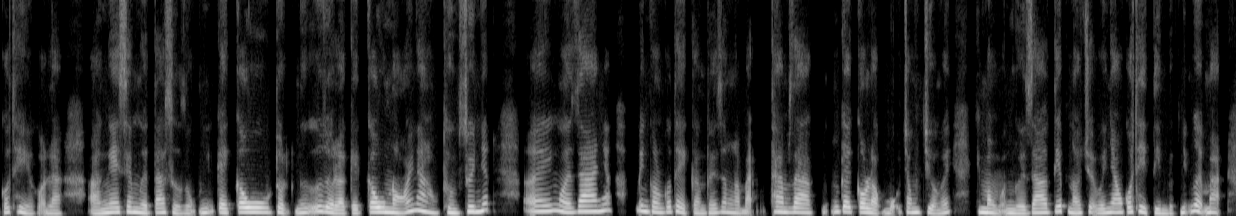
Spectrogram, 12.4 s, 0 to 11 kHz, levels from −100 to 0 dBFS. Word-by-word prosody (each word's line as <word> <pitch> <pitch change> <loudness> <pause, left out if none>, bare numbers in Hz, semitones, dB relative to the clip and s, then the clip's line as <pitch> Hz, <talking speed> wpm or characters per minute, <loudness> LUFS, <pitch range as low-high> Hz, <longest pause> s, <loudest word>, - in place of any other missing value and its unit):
có 230 - -3
thể, 245 -2 -2
gọi - - -8
là, 170 0 -5 0.2
à, 175 - -4
nghe 225 +5 +2
xem 245 -1 +2
người 200 -3 +2
ta 220 +3 -1
sử 200 -6 -5
dụng 180 +1 -7
những 215 +5 -2
cái 215 -5 0
câu 240 -1 +6
thuật 215 -5 0
ngữ 225 +6 0
rồi 215 -5 +4
là 180 - +1
cái 190 0 -3
câu 245 0 +6
nói 230 +5 +3
nào 265 -10 +1
thường 210 -4 +1
xuyên 260 +4 +3
nhất. 330 +3 0 0.3
Ấy, 280 +2 +1
ngoài 255 -7 +1
ra 270 +1 +4
nhá, 300 +3 +2 0.3
mình 285 -3 +1
còn 240 -3 0
có 250 - -3
thể 250 -6 -1
cảm 190 -2 -5
thấy 200 +1 -3
rằng 235 -2 -2
là 195 - -3
bạn - - -6 0.2
tham 250 -2 +1
gia 225 -3 +1 0.2
những 255 - -3
cái 255 -1 +2
câu 230 -1 +4
lạc 190 -4 +1
bộ 190 +4 -7
trong 230 -1 +1
trường 200 -6 -4
ấy, 215 - -3 0.3
khi 230 - +4
mà 215 - +6
mọi 190 - -6
người 175 -2 0
giao 215 +4 +1
tiếp 265 +5 -1
nói 195 -2 0
chuyện 245 -2 -6
với 195 - -1
nhau 230 +1 +1
có 245 - 0
thể 250 -3 +1
tìm 185 -3 -2
được 175 - -9
những 230 +5 -3
người 290 -3 +2
bạn 225 -1 -2
230 Hz, 315 wpm, -23 LUFS, 200-250 Hz, 0.3 s, câu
